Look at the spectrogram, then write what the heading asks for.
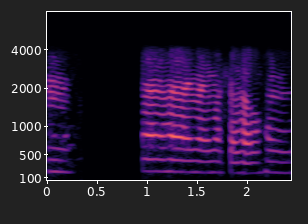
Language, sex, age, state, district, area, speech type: Santali, female, 30-45, West Bengal, Birbhum, rural, conversation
